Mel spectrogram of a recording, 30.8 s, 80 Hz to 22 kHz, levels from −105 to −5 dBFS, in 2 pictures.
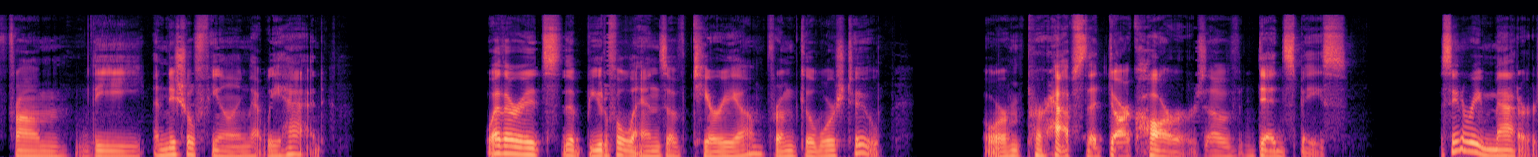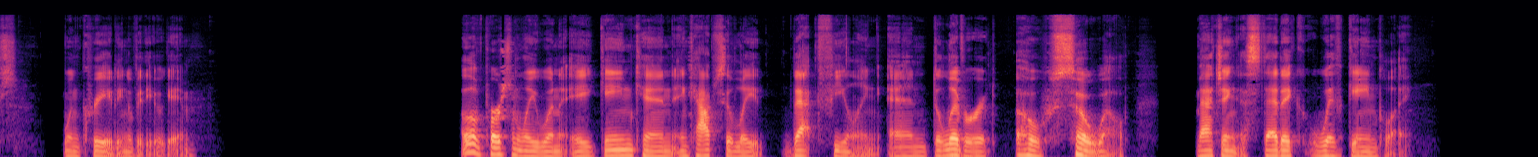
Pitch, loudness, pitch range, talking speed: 100 Hz, -28 LUFS, 95-110 Hz, 105 wpm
